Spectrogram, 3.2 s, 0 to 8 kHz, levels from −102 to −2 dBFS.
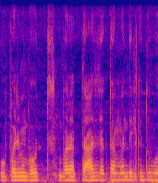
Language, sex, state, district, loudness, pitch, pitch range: Maithili, male, Bihar, Begusarai, -28 LUFS, 150 Hz, 150-155 Hz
